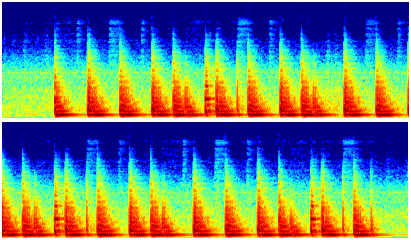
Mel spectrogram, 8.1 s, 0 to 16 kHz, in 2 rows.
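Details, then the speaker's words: 1974 Hammond Auto-Vari 64 drum machine under repair, heard through an amp: steady dull low thumps under one per second with no cymbal or hi-hat ticks; high-frequency voices faint, appearing when a capacitor is bridged by finger. "Oh, when I when I bridge this capacitor with my finger, [music] you can I can hear the uh high frequency sounds through the amp."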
